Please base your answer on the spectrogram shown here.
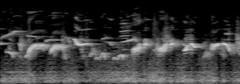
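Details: Chinese hwamei, a fan-tailed cage bird noted for fighting and eagle-like wing display, gives a string of fluid downslurred whistles, each about half a second long, in steady succession.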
